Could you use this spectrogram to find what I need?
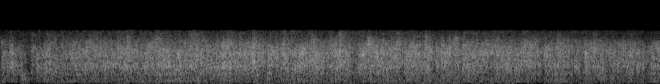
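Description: Sustained audience applause at a pledge-signing ceremony with President Clinton, a dense, even wash of many hands clapping that holds steady throughout without voices.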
